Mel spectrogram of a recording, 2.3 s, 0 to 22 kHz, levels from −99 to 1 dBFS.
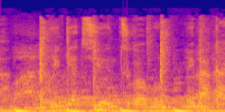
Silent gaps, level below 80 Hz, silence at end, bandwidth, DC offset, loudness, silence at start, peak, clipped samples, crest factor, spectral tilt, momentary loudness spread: none; -14 dBFS; 0 s; 12.5 kHz; under 0.1%; -14 LUFS; 0 s; 0 dBFS; under 0.1%; 12 dB; -4.5 dB/octave; 2 LU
